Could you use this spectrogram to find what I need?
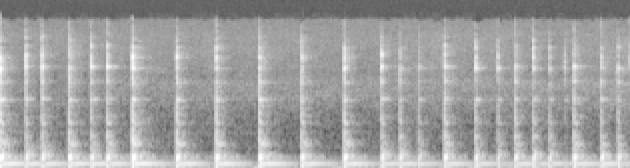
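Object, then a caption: Rubber drum practice pad on a wooden base. Two wooden drumsticks tap fast on a solid black rubber practice pad set on a wooden base. About two dozen dull, woody knocks land in an uneven, quick rhythm. Each has a low thump and a short, damped ring that fades quickly.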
